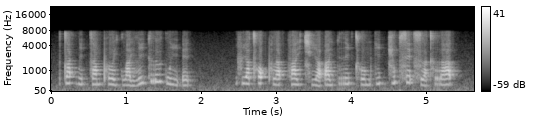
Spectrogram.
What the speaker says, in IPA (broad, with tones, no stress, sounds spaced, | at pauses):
t a˥˩ k̚ w i˨˩ t̚ s a˧ m pʰ ɤː˨˩ j k w a˩˦ j l iː˥˩ k r ɯː˥˩ k w iː˨˩ ʔ e˨˩ k̚ | f i˧ a̯ tʰ ɔ˦˥ ʔ pʰ l a˨˩ k̚ f a˧ j t͡ɕʰ i˩˦ a̯ ʔ a˧ j p r i˦˥ ʔ tʰ o˧ m k i˦˥ ʔ t͡ɕ u˥˩ ʔ s e˥˩ ʔ s ɯ˩˦ a̯ kʰ r a˦˥ t̚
